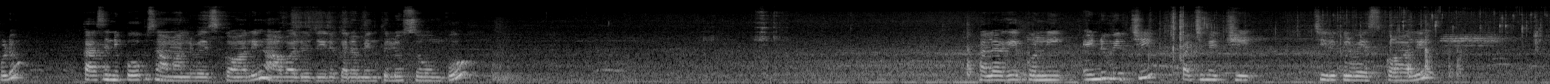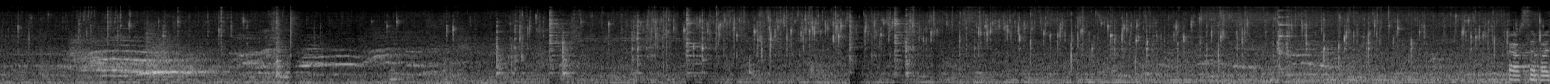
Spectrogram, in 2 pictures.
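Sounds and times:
spices sizzling in hot oil: 0:11.3 - 0:31.0.

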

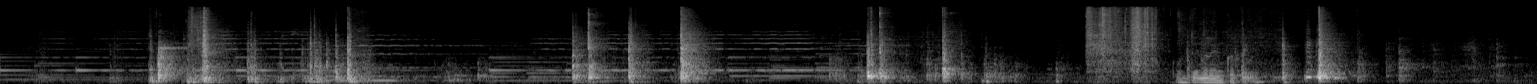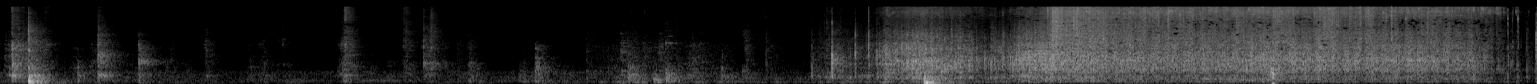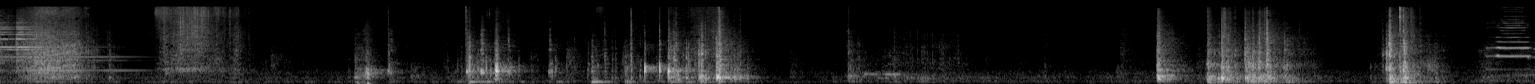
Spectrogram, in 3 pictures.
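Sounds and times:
coffee beans pouring rattle: 0:10.9 - 0:11.6, 0:23.8 - 0:31.7, 0:32.3 - 0:33.3
brief tone: 0:45.6 - 0:46.0.

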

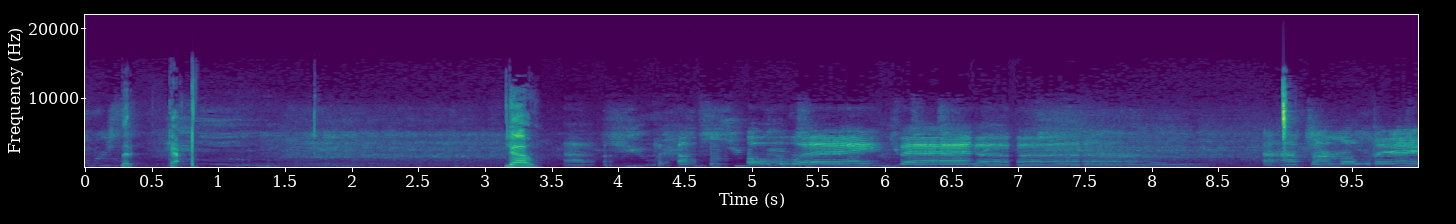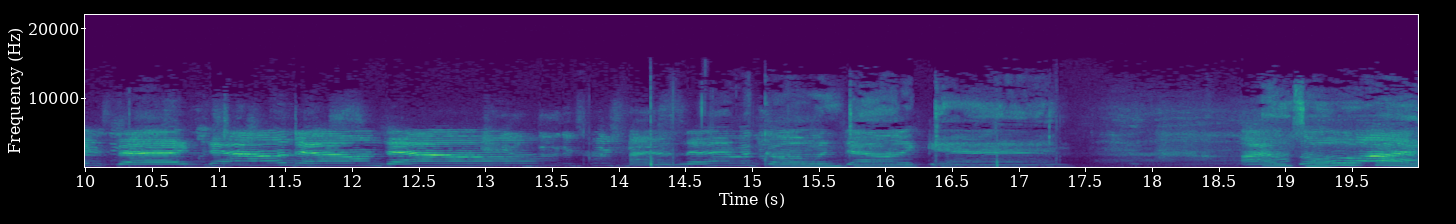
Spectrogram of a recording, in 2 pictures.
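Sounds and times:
girl singing unaccompanied: 0:08.8 - 0:13.4, 0:14.1 - 0:17.4, 0:18.6 - 0:20.0.

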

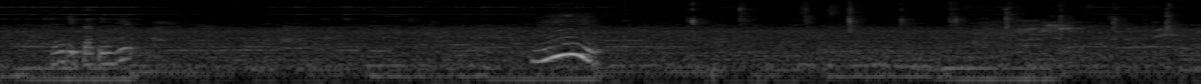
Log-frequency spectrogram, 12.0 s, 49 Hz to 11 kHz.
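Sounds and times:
crunchy chewing: 0:06.1 - 0:12.0.

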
